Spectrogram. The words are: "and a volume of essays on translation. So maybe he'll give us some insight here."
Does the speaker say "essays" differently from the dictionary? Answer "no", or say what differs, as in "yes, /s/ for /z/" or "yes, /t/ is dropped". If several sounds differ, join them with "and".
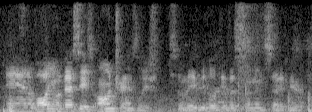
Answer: no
